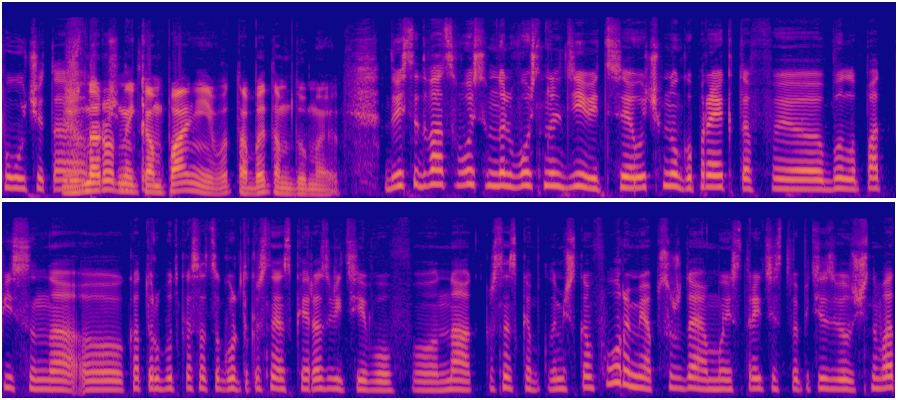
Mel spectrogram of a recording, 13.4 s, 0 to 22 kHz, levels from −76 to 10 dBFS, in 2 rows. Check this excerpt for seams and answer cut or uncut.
uncut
